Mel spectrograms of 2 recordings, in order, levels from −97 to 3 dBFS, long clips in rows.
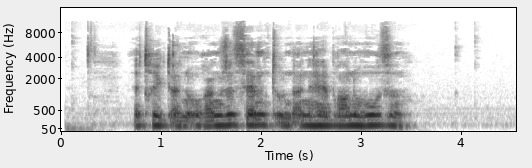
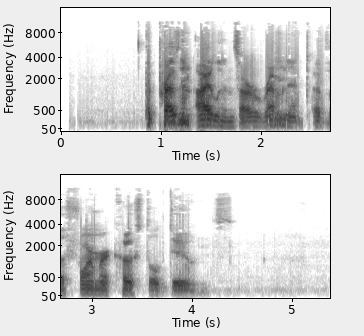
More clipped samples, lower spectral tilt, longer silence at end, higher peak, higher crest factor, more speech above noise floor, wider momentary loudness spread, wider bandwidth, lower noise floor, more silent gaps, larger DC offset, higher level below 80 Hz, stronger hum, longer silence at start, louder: neither; about the same, -6.5 dB/octave vs -5.5 dB/octave; second, 1.15 s vs 1.35 s; second, -6 dBFS vs 0 dBFS; second, 16 dB vs 24 dB; about the same, 47 dB vs 46 dB; second, 9 LU vs 15 LU; about the same, 10 kHz vs 11 kHz; about the same, -67 dBFS vs -69 dBFS; neither; neither; first, -54 dBFS vs -62 dBFS; neither; about the same, 0.75 s vs 0.85 s; about the same, -21 LUFS vs -23 LUFS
